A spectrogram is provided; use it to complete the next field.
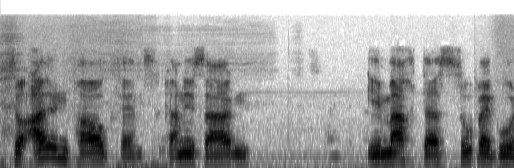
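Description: A man speaks at a very slow pace in a fairly high voice with ordinary pitch variation, leaving long, frequent pauses. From Germany, Frankfurt area. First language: German (speaking Greek). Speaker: football fan. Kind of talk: interview.

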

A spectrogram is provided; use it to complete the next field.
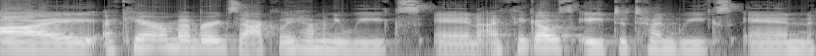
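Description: A woman of medium pitch with a bright, sharp tone and fairly even intonation, in a very clean recording with a silent background. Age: 20s. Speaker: podcast co-host, former fitness model. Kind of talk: casual chat. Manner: rambling, fast.

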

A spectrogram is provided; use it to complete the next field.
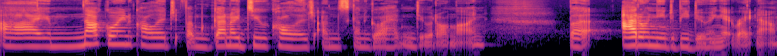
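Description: Very clean and silent in the background, this recording has a woman with an American accent and a fairly high, bright, sharp voice at a moderate pace. Her intonation is monotone and flat, though her loudness swings widely. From Massachusetts, US. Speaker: podcast host. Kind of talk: solo podcast monologue, casual. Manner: monotone at times, casual; conversational, candid.

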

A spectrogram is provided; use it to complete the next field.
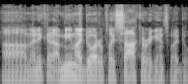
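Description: A man with an American accent talks at a very fast pace. His medium-pitched voice carries lively intonation. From US Northeast (Long Island, New York). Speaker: garage door business owner. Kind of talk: radio call-in advice. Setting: studio.

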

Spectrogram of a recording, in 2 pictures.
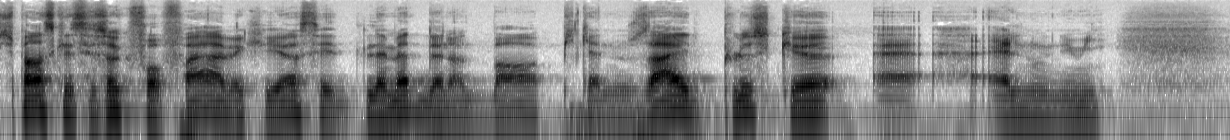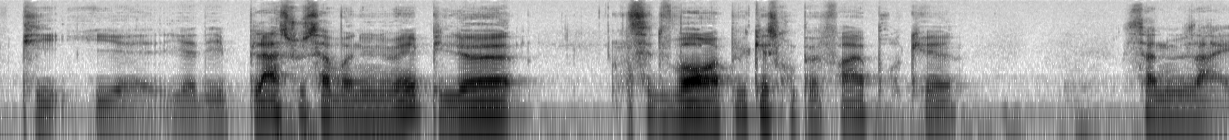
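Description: A man with a Quebec accent speaks at a fairly quick pace, his pitch fairly low and its variation ordinary. His voice is somewhat breathy, with long, frequent pauses and big swings in loudness. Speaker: assistant director. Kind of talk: casual chat.

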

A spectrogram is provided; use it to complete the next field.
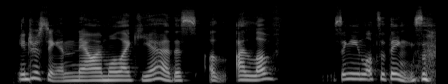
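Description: A woman at a moderate pace with ordinary pitch variation, on a very clean recording with a silent background. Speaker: actor and singing teacher. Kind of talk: casual chat.

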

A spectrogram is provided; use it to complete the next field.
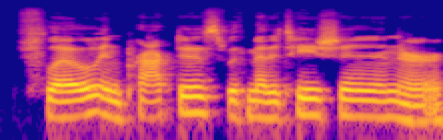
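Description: A woman with a Californian accent. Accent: General American (Californian). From US, San Francisco Bay Area. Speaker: emergency room doctor. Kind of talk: interview.

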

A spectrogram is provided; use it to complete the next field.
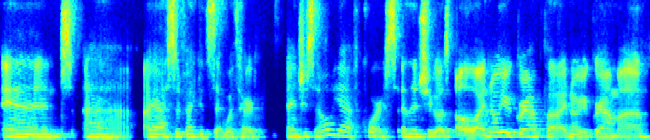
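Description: Speaking fairly quickly with hardly any pauses, a woman keeps her loudness very even, her medium-pitched voice showing ordinary pitch variation. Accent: Western Canadian. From Victoria, British Columbia, Canada. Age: 20s. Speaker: policy specialist and graduate student. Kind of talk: interview. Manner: casual, with many fillers.

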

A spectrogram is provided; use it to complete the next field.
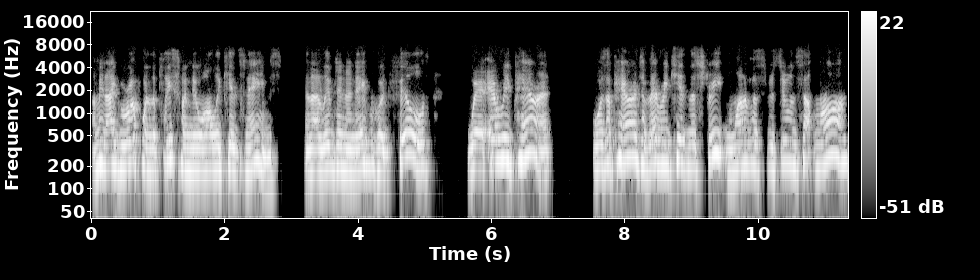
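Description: Here is a woman with a plain, everyday voice at medium pitch. She talks at a fairly quick pace, with very even loudness and ordinary pitch variation. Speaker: interviewee. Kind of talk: interview.

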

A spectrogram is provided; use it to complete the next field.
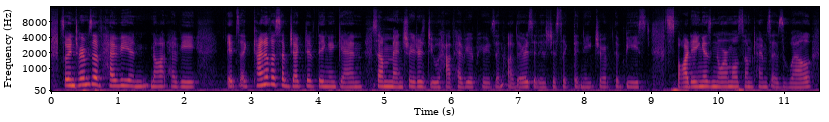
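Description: An unremarkable speaking voice moves at a fairly quick pace with fairly even intonation and big swings in loudness. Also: woman, fairly high pitch for a woman. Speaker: student organization president. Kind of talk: interview conversation.

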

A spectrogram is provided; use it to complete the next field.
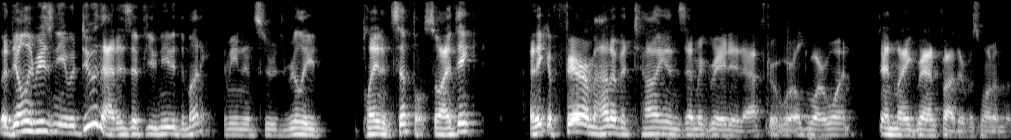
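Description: A man speaks at a very fast pace with an American accent. His pitch is medium. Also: lively intonation. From US West Coast (San Jose, California; Seattle from 16). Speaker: winery owner. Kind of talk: interview.

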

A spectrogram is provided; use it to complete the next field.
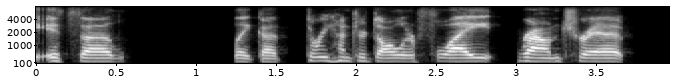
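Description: A woman talks at a moderate pace in a fairly low voice, her intonation flat and monotone. The background is quiet, and the sound is dry and close with no echo. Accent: American. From Florida, US. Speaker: lawyer. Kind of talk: interview.

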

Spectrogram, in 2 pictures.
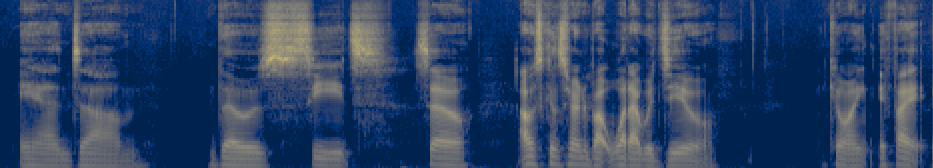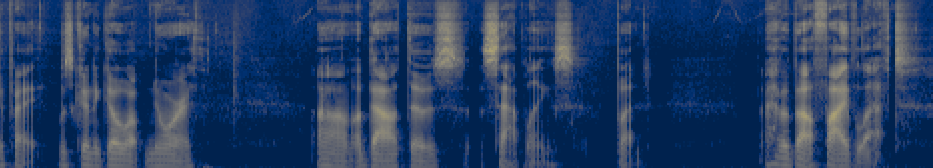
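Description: On a very clean recording with a silent background, a man with an American accent speaks at a fairly slow pace and a fairly low pitch, with monotone, flat intonation and long, frequent pauses. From US South, Miami, Florida. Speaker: medical student, future radiologist. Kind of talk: casual chat.

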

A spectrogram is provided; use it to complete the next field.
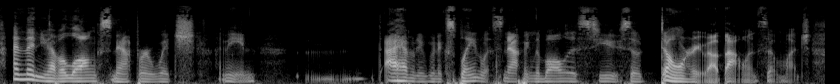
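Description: With a Midwestern accent, a woman talks in an animated tone at a very deep, low pitch, using ordinary pitch variation, big swings in loudness and a fairly quick pace. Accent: general American, Midwestern. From Chicago, US Midwest. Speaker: podcast host explaining football. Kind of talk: educational explainer, casual chat. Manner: casual, animated, chatty.

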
